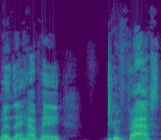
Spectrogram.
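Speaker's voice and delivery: ordinary talk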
